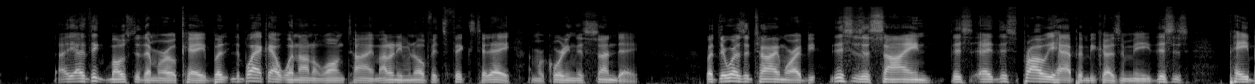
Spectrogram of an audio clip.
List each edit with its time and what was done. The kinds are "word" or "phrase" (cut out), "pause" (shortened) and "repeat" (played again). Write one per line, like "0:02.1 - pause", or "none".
0:02.3 - word
0:08.1 - word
